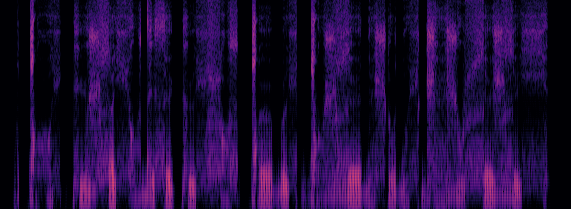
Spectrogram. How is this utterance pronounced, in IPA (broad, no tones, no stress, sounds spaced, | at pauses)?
ǀʰ ɔ̤ ç kʲ ø ʒ ɬ a ç o̤ d e s ɛ kʲ ɔ ç ɬ ɔ̤ s ǀ œ ɓ œ ç ɡ͡ǀ o̤ ʒ ɮ ɛ ɗ ɛ̤ ʃ ɾ o ɗ o̤ ç d͡ʒ ɛ̤ ʒ u ɬ ɛ ʒ ɮ e ç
